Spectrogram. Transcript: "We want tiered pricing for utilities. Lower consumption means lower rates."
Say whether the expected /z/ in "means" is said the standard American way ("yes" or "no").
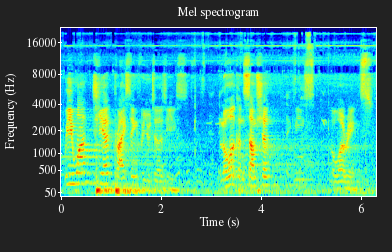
no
